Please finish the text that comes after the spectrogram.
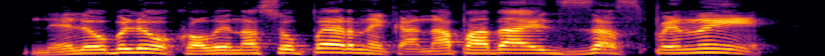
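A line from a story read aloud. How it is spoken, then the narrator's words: Growl. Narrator (Ukrainian): загарчав Муді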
